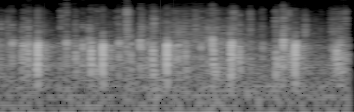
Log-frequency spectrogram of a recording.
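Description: A crowd at an outdoor mayoral event for a district-wide spring cleaning gives a big round of applause for Fred Jackson, a brief burst of scattered, uneven clapping with no talk over it.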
